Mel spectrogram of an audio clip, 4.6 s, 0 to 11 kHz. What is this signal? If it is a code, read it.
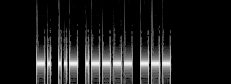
Morse code, heard as a keyed tone, about 22 wpm, 700 Hz. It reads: NU1O
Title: Call Signs - 22wpm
